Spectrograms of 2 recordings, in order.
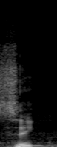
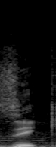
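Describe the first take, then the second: First: The name begins with a hissing S sound. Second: The name begins with a buzzing Z sound. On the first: The speaker calls it wrong. "they don't really pronounce as SICK" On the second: The speaker calls it right. "it's actually pronounced as ZIG"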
